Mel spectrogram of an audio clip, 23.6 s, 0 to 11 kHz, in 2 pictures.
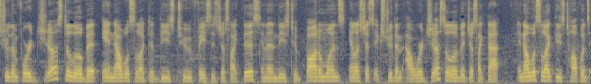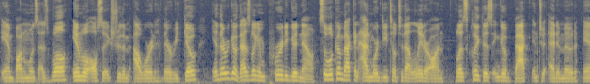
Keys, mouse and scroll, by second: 2.0 click, 2.5-3.8 middle drag, 3.8 shift+click, 4.6 shift+click, 5.2 middle click, 5.7 shift+click, 6.6 shift+click, 6.9 middle click, 7.6 alt+e, 10.1 click, 10.4 middle click, 11.2 shift+click, 11.5 middle click, 12.5 shift+click, 12.9 middle click, 13.5 alt+e, 15.0 Tab, 15.1 click, 15.4 scroll down 2, 15.6-18.1 middle drag, 18.1 scroll down 1, 18.8-19.4 scroll up 3, 19.4 click, 19.7-20.7 shift+middle drag, 20.7 click, 21.4 Tab, 22.7 Tab.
